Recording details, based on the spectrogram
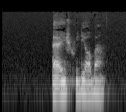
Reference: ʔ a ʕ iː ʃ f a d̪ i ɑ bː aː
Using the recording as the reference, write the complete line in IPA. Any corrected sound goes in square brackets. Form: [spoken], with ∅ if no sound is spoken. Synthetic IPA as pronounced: ʔ a ʕ iː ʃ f [i] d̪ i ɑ [b] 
